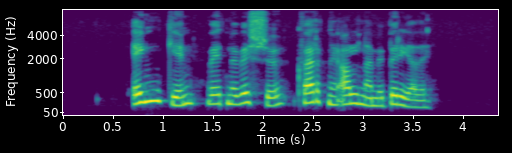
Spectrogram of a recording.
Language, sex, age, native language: Icelandic, female, 40-49, Icelandic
